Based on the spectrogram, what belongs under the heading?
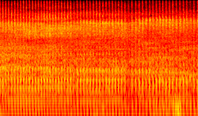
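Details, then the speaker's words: Homebuilt reverse-trike scooter small single-cylinder idling after muffler welded back on: quick even putter, exhaust sealed, no misses or knocks, sounds a whole lot better; running to burn off degreaser smoke; healthy idle. "I don't know if y'all can tell a difference on camera that sounds a whole lot better just need to let it sit here and run for a minute"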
